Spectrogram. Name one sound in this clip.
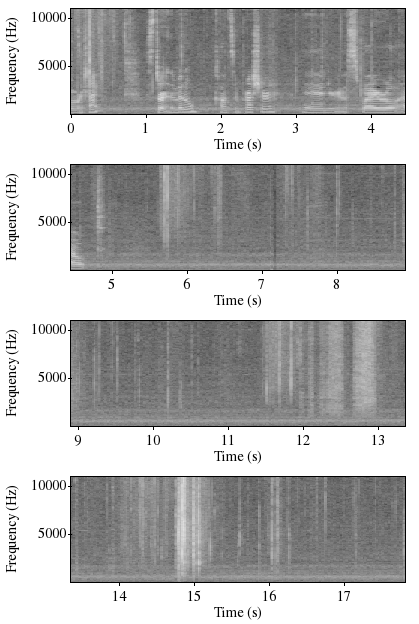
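A piping bag softly squishes as frosting is squeezed out.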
